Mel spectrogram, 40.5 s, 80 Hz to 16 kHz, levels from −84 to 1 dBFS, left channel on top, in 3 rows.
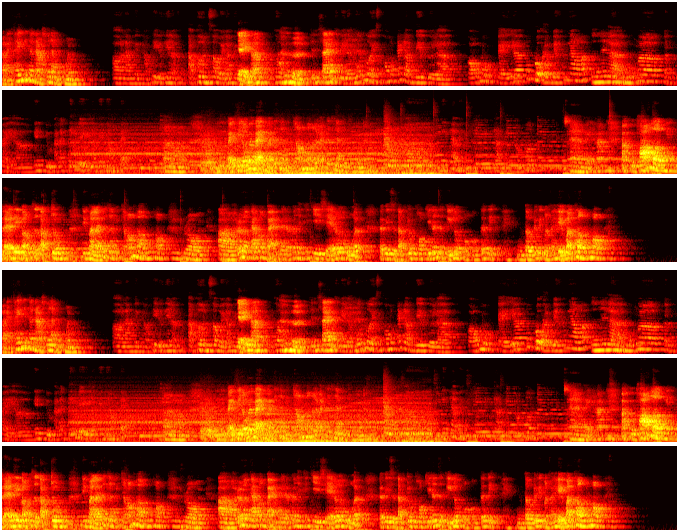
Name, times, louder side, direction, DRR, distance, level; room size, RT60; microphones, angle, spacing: voice 1, 0.0-1.5 4.7-5.2 5.5-6.6 11.8-12.6 16.7-20.9 24.8-31.0 31.3-38.9, equal, 35° right, -7 dB, 0.7 m, -26 dB
voice 2, 2.2-5.7 6.2-6.3 6.6-8.9 9.3-16.0 21.5-24.1 25.5-25.8 27.0-27.1 30.4-30.6 39.1-39.2, right 1 dB, 10° left, -9 dB, 0.8 m, -38 dB
sound 1, 14.8-22.1, right 1 dB, 75° right, 0.6 m, -30 dB
sound 2, 16.2-29.0, equal, 5° right, 0.4 m, -40 dB
sound 3, 20.1-20.5 20.8-21.2 21.5-21.9 22.1-22.5 22.8-23.1 23.4-23.7 24.7-24.9 25.6-25.7 26.5-26.7 27.2-27.4 27.8-28.0 28.4-28.5 29.4-29.6 30.6-30.8 31.4-31.7 32.3-32.6 33.1-33.4 34.0-34.3 34.8-35.1 35.7-36.0, left 1 dB, 75° left, 0.3 m, -37 dB
2.8 x 2.1 x 2.2 m, 1.0 s
head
